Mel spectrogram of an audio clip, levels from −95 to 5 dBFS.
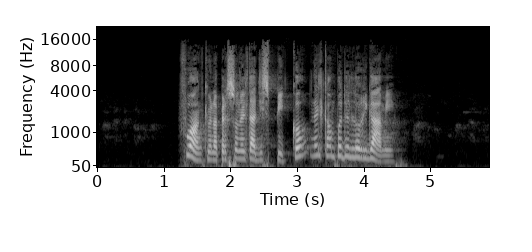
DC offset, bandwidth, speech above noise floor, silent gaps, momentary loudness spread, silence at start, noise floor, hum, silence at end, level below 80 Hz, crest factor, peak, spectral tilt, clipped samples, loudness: under 0.1%; 16.5 kHz; 53 dB; none; 10 LU; 1.25 s; -77 dBFS; none; 1.4 s; -54 dBFS; 22 dB; -4 dBFS; -1.5 dB/octave; under 0.1%; -23 LUFS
